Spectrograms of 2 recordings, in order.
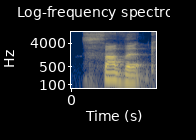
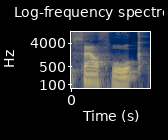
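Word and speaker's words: Southwark: Savoc is a good example. People pronounce it Southwalk.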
